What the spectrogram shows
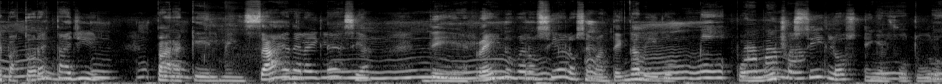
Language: Spanish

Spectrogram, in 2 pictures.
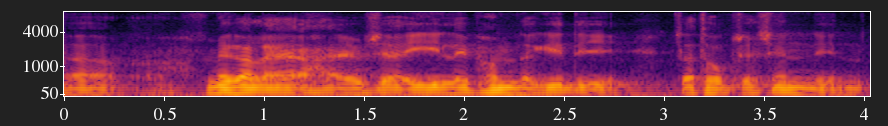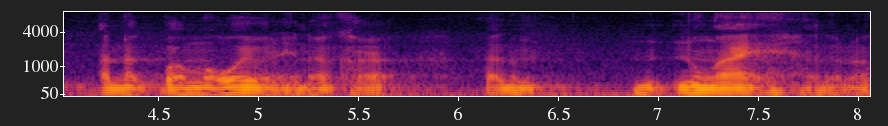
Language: Manipuri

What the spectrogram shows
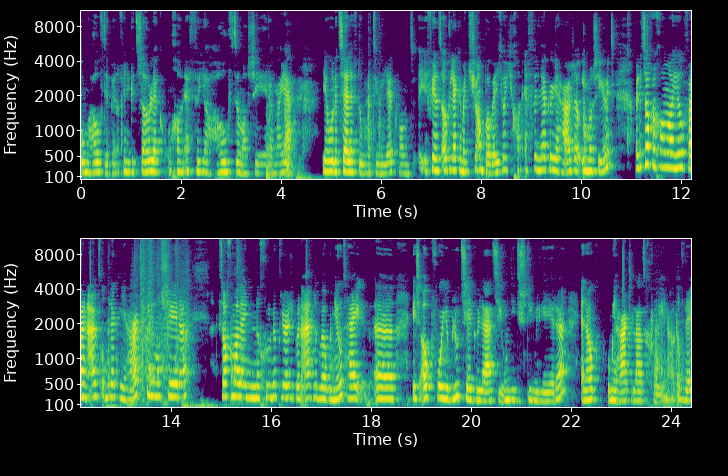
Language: Dutch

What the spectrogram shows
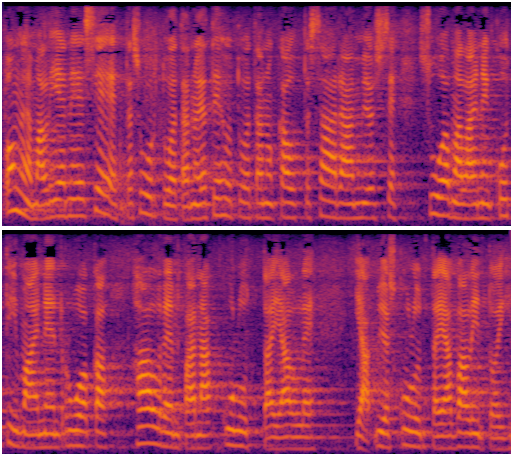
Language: Finnish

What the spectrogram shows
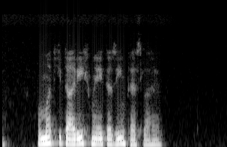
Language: Urdu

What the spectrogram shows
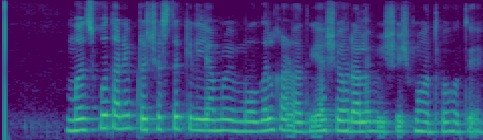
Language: Marathi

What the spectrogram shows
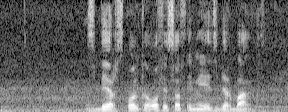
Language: Russian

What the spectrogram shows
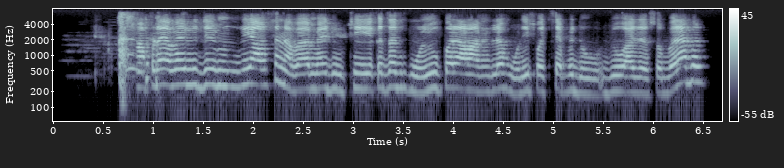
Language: Gujarati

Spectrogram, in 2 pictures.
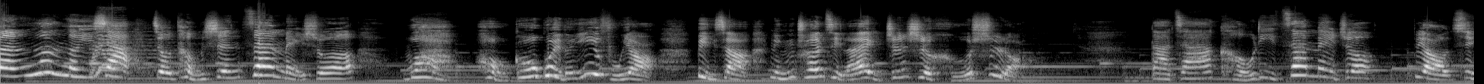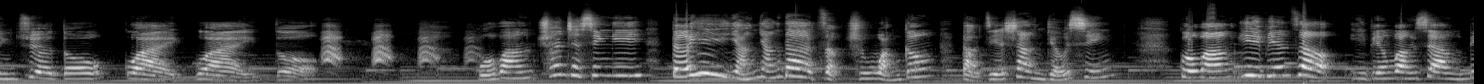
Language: Chinese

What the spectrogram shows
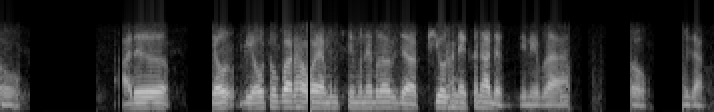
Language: Bodo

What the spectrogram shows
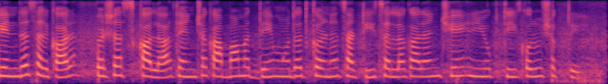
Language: Marathi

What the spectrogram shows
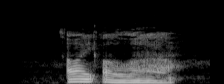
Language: Bashkir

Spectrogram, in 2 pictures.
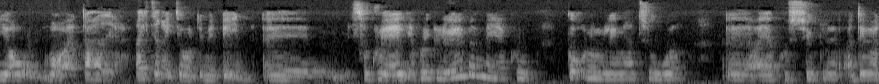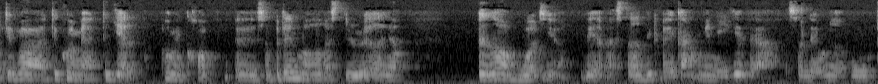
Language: Danish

